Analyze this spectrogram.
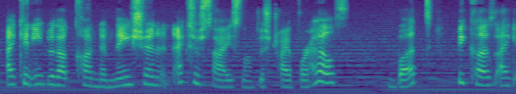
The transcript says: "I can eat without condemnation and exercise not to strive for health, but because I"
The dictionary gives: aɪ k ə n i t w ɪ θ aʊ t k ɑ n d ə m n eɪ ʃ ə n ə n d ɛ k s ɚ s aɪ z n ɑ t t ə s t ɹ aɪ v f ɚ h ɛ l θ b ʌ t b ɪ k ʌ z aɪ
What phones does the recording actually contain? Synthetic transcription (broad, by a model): aɪ k ə n i t w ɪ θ aʊ t k ɑ n d ə m n eɪ ʃ ə n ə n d ɛ k s ɚ s aɪ z n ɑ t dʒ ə s t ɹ aɪ f ɚ h ɛ l θ b ʌ t b ɪ k ʌ z aɪ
